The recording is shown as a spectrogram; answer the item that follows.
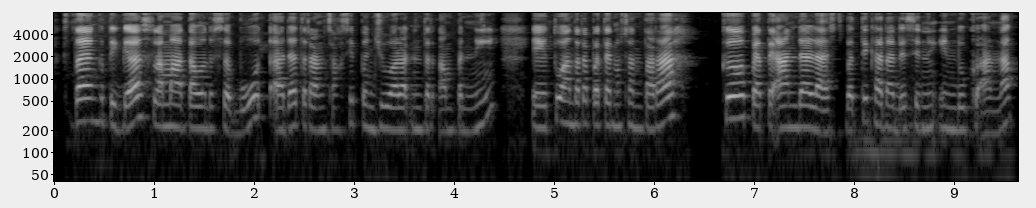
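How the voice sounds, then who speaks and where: A woman giving an explanatory tutorial as an instructor, going step by step and posing questions that she then answers herself. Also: medium pitch. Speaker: accounting instructor.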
